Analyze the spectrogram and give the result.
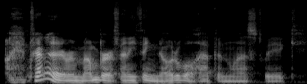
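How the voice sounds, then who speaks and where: A man's voice: low-pitched, fast talker, fairly bright tone. A man co-hosting a podcast in casual chat, mostly giving brief replies and asking short follow-up questions. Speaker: podcast co-host.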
